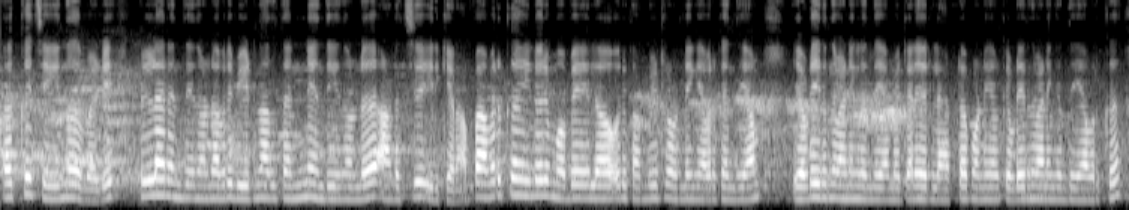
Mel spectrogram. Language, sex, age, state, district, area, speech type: Malayalam, female, 30-45, Kerala, Thiruvananthapuram, urban, spontaneous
